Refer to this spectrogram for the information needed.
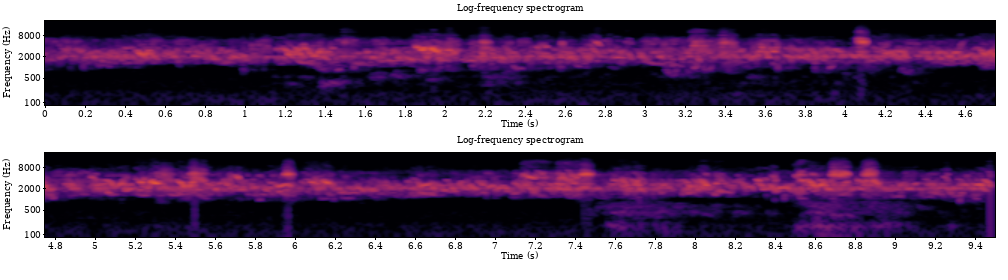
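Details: Cheerful budgerigar chatter from several birds: rapid, scratchy warbling mixed with squawks and sharp clicking notes, forming an unbroken chorus.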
